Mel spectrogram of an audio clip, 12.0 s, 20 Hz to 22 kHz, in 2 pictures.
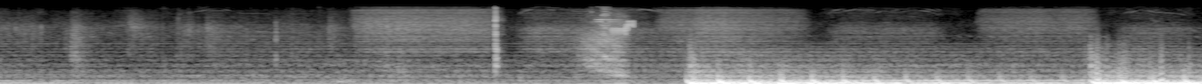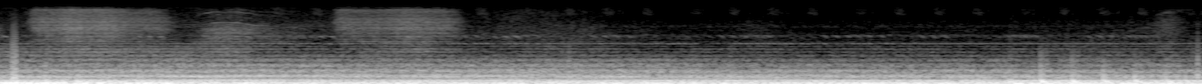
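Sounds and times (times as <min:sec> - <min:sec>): deep throbbing drone: 0:03.0 - 0:12.0.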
